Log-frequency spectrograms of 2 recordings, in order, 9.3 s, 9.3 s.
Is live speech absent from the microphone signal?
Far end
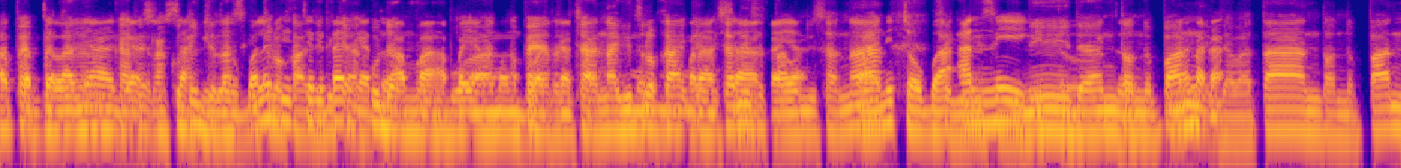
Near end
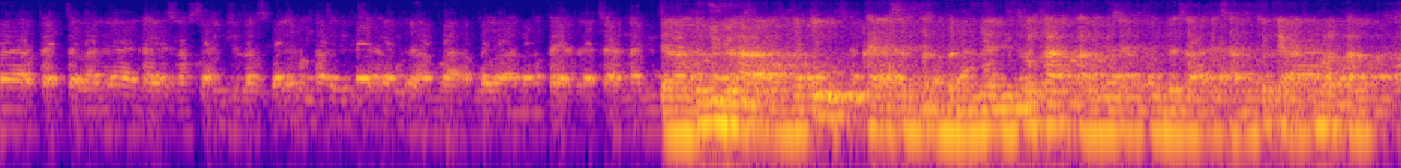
No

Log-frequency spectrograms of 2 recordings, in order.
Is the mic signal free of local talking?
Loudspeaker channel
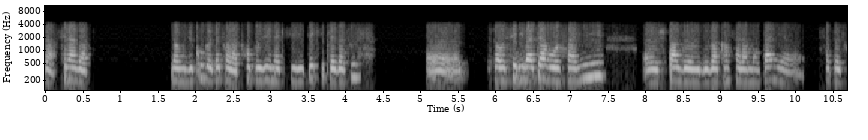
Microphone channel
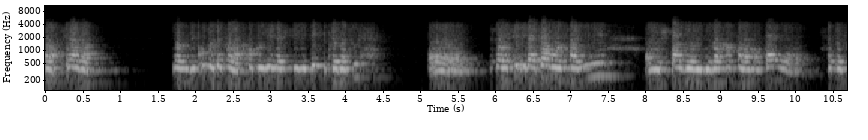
Yes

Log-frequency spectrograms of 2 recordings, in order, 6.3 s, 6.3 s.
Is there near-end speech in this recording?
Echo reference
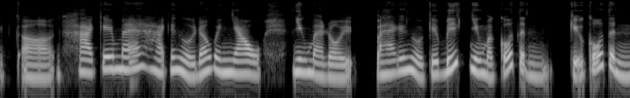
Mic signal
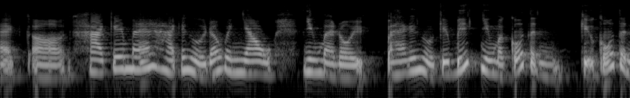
No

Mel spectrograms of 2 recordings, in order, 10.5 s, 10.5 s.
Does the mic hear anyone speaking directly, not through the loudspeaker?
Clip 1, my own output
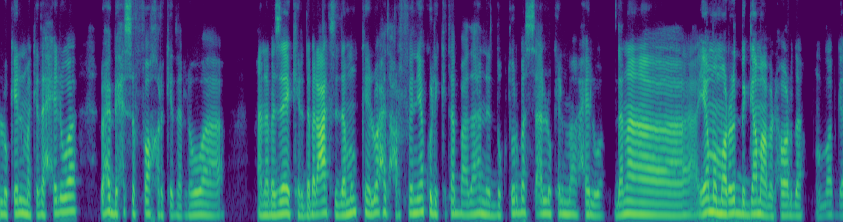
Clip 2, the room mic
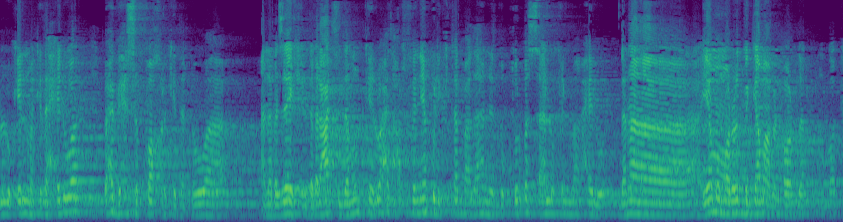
No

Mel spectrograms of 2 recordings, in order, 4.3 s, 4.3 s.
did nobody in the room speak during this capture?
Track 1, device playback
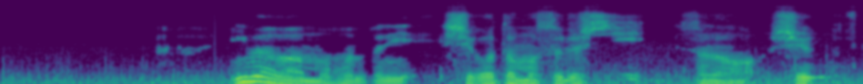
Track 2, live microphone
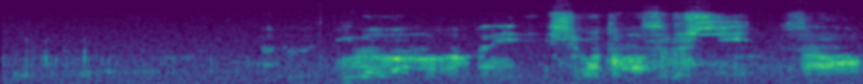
Yes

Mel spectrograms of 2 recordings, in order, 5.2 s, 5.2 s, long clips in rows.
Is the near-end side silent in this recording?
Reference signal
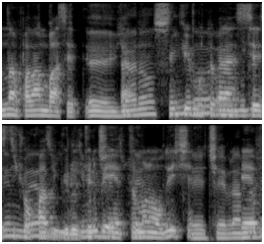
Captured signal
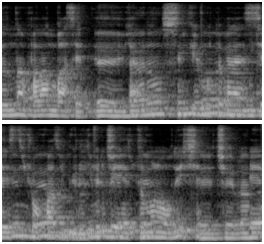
Yes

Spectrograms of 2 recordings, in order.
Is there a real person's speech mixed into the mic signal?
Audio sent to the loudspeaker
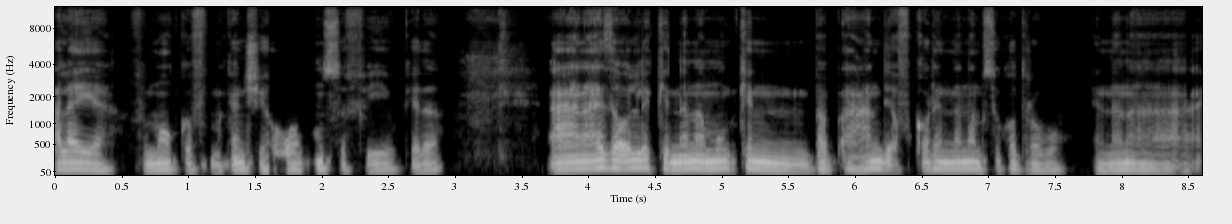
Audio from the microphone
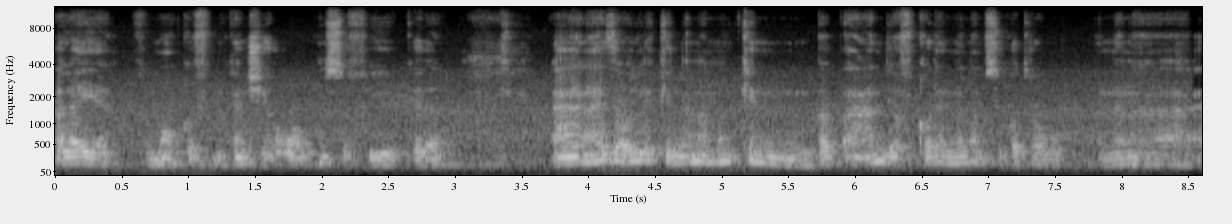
No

